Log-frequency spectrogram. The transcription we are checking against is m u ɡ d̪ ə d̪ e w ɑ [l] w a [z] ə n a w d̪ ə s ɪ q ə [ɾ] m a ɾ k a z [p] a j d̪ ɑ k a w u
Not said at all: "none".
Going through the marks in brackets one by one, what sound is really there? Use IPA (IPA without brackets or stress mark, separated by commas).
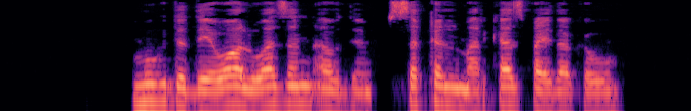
l, z, l, p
